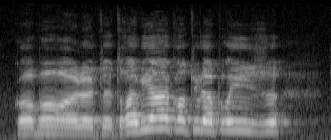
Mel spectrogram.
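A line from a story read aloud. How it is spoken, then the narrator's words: Worried exclamation. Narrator (French): s'écrie-t-il inquiet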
